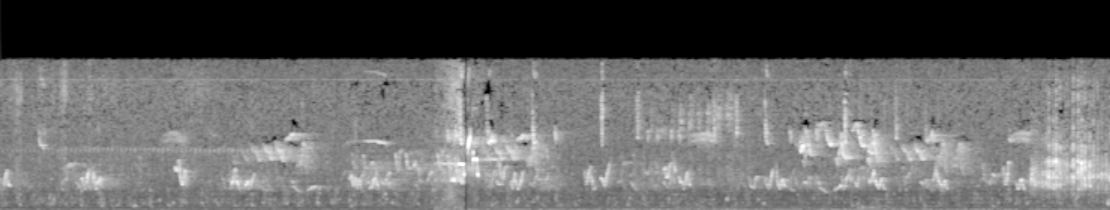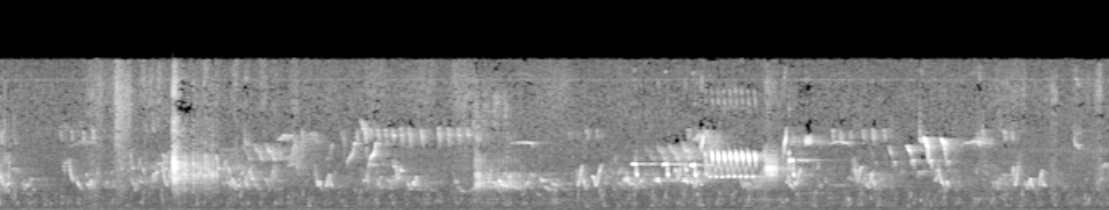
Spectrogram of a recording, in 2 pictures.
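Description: A chorus of birds chirping and calling, many short high notes overlapping over a steady background hiss, with a fast buzzy trill near the end.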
